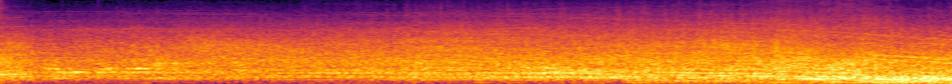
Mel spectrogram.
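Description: A race car in a racing simulation game drives down the front straightaway at The Rock, a steady, fairly faint engine drone that swells slightly toward the end, with no talking.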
